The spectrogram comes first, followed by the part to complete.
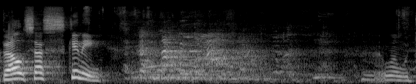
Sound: audience laughter

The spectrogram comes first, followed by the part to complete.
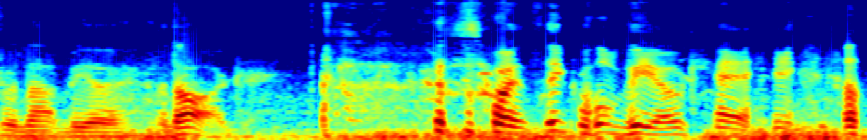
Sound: laughing

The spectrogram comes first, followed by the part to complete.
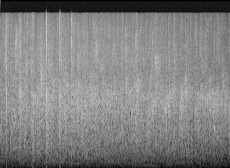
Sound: applause

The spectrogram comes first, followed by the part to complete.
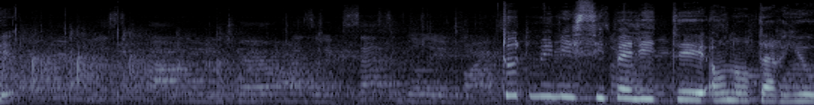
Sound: applause

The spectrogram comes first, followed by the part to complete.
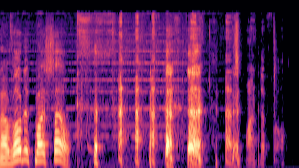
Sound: men laughing

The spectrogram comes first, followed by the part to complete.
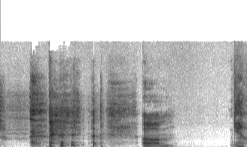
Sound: laughter

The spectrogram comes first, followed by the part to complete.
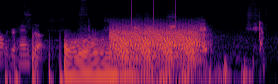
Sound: gunshots

